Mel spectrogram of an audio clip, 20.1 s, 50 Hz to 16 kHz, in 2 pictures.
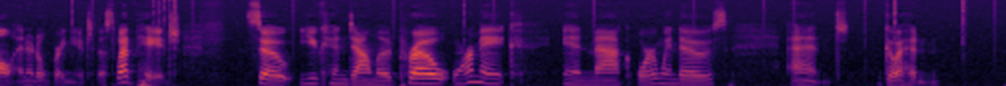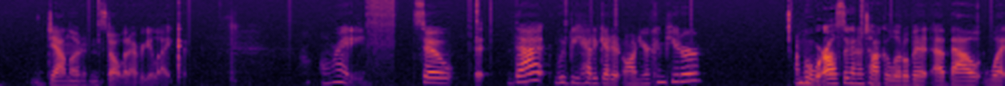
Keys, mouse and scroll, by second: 3.3 click.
